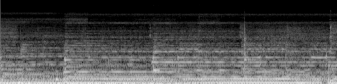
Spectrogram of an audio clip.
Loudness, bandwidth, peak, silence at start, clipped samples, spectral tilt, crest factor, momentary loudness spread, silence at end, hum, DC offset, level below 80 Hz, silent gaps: -14 LUFS; 7.6 kHz; 0 dBFS; 0 s; under 0.1%; -8 dB/octave; 10 dB; 2 LU; 0 s; none; under 0.1%; -12 dBFS; none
